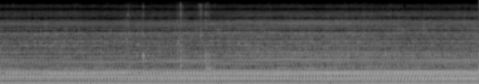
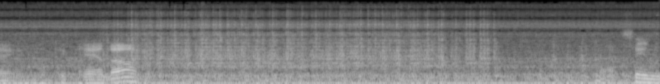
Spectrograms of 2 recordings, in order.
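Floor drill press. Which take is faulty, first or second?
second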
